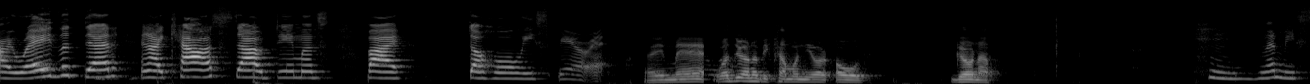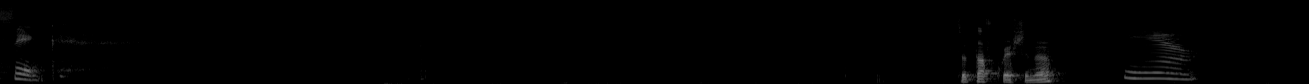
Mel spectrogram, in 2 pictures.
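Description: A young boy speaks loudly and with animation, close by.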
